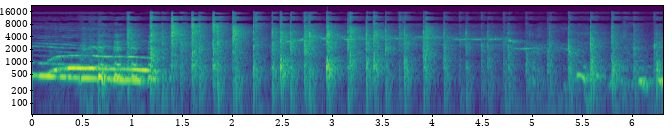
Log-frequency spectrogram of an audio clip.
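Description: Voices holding a last drawn-out sung note that falls in pitch and breaks off about a second in, then quick hand clapping of applause, about five or six claps a second, through the rest.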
